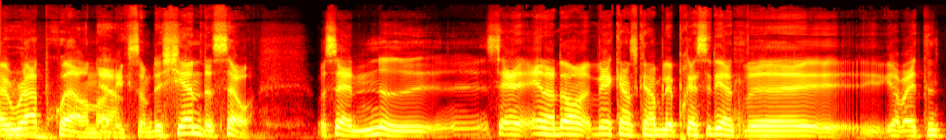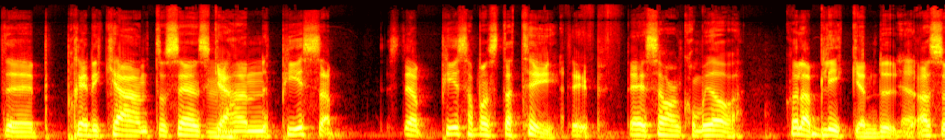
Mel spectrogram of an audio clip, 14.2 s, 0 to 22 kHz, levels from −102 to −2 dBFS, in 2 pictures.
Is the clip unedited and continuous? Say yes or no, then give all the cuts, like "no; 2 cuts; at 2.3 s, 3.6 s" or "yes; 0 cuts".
no; 3 cuts; at 5.6 s, 11.3 s, 12.9 s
